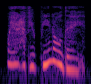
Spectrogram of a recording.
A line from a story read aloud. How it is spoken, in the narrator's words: I asked softly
